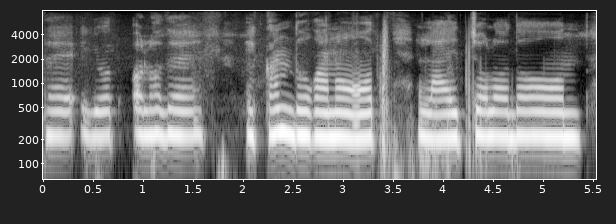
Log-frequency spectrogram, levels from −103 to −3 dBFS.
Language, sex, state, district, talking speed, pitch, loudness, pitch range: Chakma, female, Tripura, Dhalai, 75 wpm, 220 Hz, -12 LUFS, 215-230 Hz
